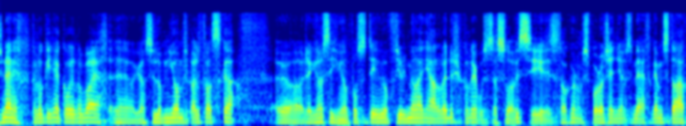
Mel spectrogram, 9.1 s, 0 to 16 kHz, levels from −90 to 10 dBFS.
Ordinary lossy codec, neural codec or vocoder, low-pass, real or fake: AAC, 64 kbps; codec, 16 kHz in and 24 kHz out, 0.4 kbps, LongCat-Audio-Codec, four codebook decoder; 10.8 kHz; fake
